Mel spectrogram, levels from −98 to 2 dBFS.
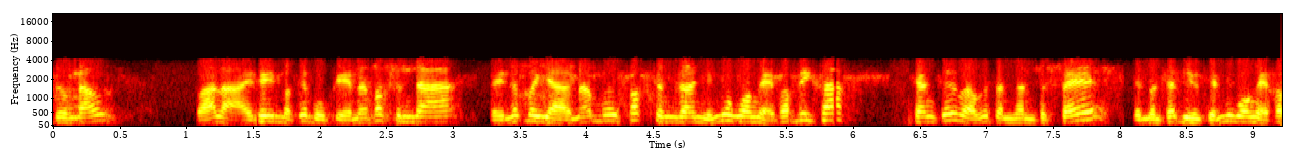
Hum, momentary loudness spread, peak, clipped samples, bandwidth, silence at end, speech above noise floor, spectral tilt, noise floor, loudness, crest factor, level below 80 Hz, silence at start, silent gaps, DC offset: none; 7 LU; -4 dBFS; under 0.1%; 4.4 kHz; 0 s; 45 dB; -3.5 dB/octave; -65 dBFS; -20 LUFS; 16 dB; -70 dBFS; 0 s; none; under 0.1%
